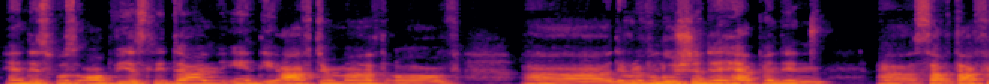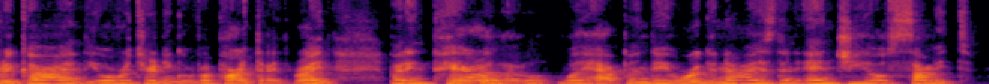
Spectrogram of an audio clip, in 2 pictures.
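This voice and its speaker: A woman in her forties, originally from Serbia, speaking to a live audience in a measured way with frequent pauses and restarts. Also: mid-range voice, steady tone. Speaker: guest speaker.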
